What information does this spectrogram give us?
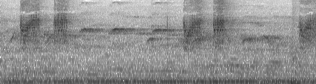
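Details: White-rumped shama in full song, mixing loud harsh rasping bursts with thin level whistles between them, repeated in a loose pattern against constant low background rumble.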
